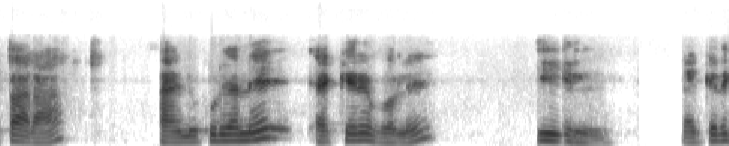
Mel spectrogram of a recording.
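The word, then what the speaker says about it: 일: আর রিউল নিচে বসলে রিউল নিচে বসলে ল হবে তো তারা সাইনুকুরানে একেরে বলে ইল একেরে কি বলে ইল বলে তারপর দেখেন দুই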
